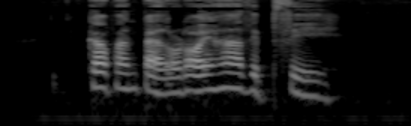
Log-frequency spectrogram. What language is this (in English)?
Thai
